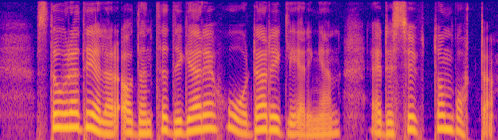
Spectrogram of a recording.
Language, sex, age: Swedish, female, 32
